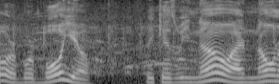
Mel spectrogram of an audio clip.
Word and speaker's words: Borbollo: Yeah, I wonder, is it Borbolo or Borbollo? Because we know, I've known in my Spanish days that the double L is kind of pronounced as a Y, so I wonder.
